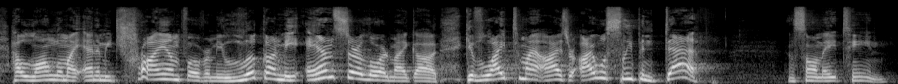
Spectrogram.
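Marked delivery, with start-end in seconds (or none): 0.1-7.0 rising, louder pleading that climbs high; building cry to God. Acted. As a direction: cry out to God, pushing higher each line. Psalm cry building to plea.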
